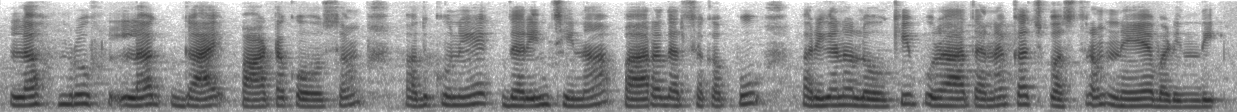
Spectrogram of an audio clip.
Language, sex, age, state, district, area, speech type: Telugu, female, 30-45, Andhra Pradesh, Nellore, urban, read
